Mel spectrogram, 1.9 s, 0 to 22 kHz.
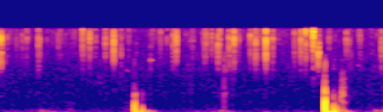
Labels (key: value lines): label: biophony, double pulse
recorder: SoundTrap 300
